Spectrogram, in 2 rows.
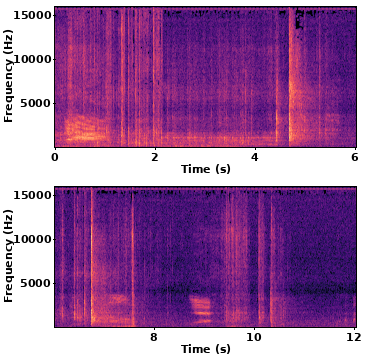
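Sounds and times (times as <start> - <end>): skateboard cracking on ollie: 0.0 - 7.9
skateboard wheels rolling on paving: 0.0 - 8.6, 9.2 - 11.0.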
